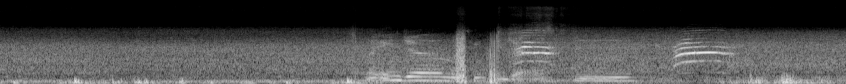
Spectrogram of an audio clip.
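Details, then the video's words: Luna, a black cat, greets on waking beside his owner with loud jolly meows: a few short harmonic calls midway, then a clear rising-falling meow near the end, mixed with a woman's soft morning greetings. "Luna Black Cat Always Wakes Up Beside Me with A Loud Jolly Greeting"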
